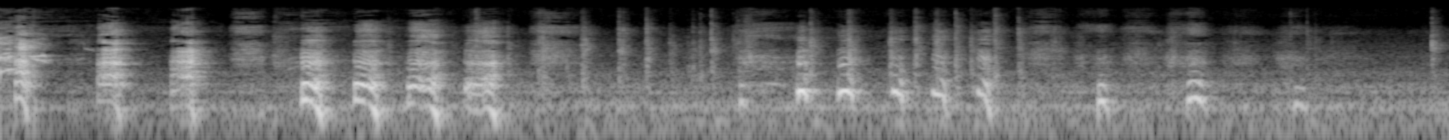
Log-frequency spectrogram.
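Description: A man chuckling softly in short laughs, with light clicks of typing on a computer keyboard. The laughs fade out in the second half and the typing clicks go on.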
